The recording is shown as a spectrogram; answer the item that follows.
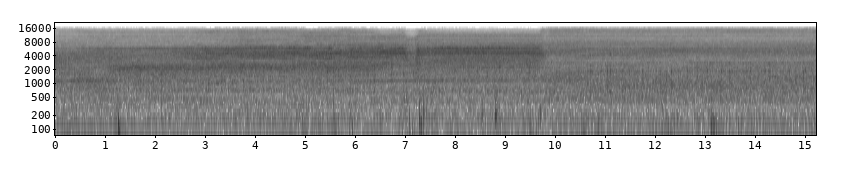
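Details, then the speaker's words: Dental suction unit running in a test rig with Micro-Smart firmware 20180223, a ball valve standing in for the spittoon valve: steady loud hiss of air and fluid with faint hum, pitch shifting as the valve changes. "as you can see the flow off into the pumps for me it's quite light but as you can see it's actually pulling very nicely the main waters on the inner side of the tube"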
